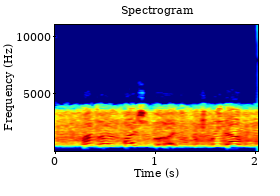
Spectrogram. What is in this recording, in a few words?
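German bailout mood low, speech; War Thunder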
